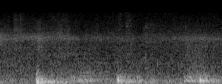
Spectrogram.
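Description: Slow, heavy footsteps on a hollow wooden stage floor: three low thuds in two seconds, the first the loudest.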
